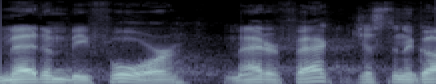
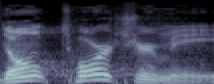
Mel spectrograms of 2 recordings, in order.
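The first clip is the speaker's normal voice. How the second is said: mock, pleading, begging demon-like voice. Retelling a possessed man's words to Jesus: imitating someone pleading. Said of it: "this guy is still pleading".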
